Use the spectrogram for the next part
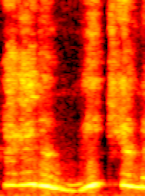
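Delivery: high, loud, laughing outburst; talking through laughter. Real, not acted. Telling viewers about a menopausal week, laughing helplessly. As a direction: push the words out through real laughter.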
